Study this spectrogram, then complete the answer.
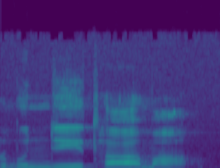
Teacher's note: when you have bunjithaha followed by ma, that visarga aha drops. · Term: sandhi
